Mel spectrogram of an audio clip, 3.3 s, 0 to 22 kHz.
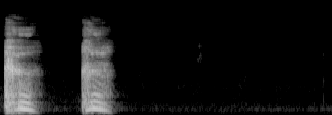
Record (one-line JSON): {"exhalation_length": "3.3 s", "exhalation_amplitude": 29217, "exhalation_signal_mean_std_ratio": 0.32, "survey_phase": "alpha (2021-03-01 to 2021-08-12)", "age": "45-64", "gender": "Female", "wearing_mask": "No", "symptom_cough_any": true, "symptom_shortness_of_breath": true, "symptom_fatigue": true, "symptom_headache": true, "symptom_change_to_sense_of_smell_or_taste": true, "symptom_loss_of_taste": true, "smoker_status": "Current smoker (1 to 10 cigarettes per day)", "respiratory_condition_asthma": false, "respiratory_condition_other": false, "recruitment_source": "Test and Trace", "submission_delay": "2 days", "covid_test_result": "Positive", "covid_test_method": "RT-qPCR"}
